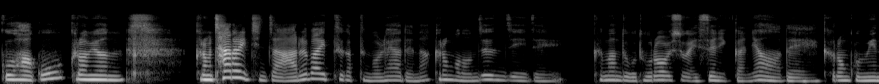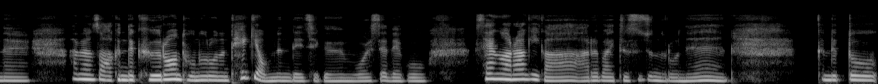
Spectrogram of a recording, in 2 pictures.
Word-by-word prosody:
구하고 220 +6 +2
그러면 215 -3 +4 0.7
'그럼 220 -2 +5
차라리 310 -1 +8
진짜 190 -5 -5
아르바이트 230 +5 -2
같은 190 -2 -12
걸 165 +1 -9
해야 190 0 -7
되나?' 175 +3 -12
그런 220 -2 -5
건 185 -3 -8
언제든지 185 0 -8
이제 155 +3 -16 0.3
그만두고 195 -4 -7
돌아올 195 +2 -6
수가 180 -3 -7
있으니깐요. 165 +1 -7
네 155 -2 -9
그런 185 0 -6
고민을 175 -1 -3 0.4
하면서 230 -3 +3
아 195 - -1
근데 205 0 +4
그런 220 +3 +6
돈으로는 195 -2 +1
턱이 300 0 0
없는데 160 0 -1
지금 155 0 -4
월세 165 +2 -4
내고 160 0 -5 0.5
생활하기가 225 -9 +3
아르바이트 175 +1 -3
수준으로는. 170 -1 -2 0.9
근데 205 -1 -1
또 200 -3 +2
185 Hz, 325 characters per minute, -24 LUFS, 165-215 Hz, 0.9 s, 차라리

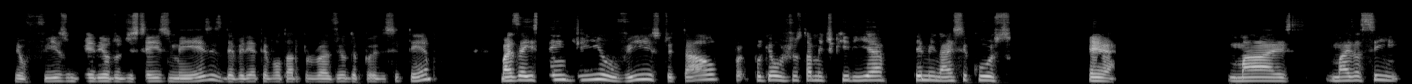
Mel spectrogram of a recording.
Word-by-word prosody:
eu 135 -1 -1
fiz 150 +3 -4
um 150 - -7
período 150 0 0
de 140 +1 -5
6 150 -1 -1
meses, 155 +9 0
deveria 140 +1 -2
ter 145 - -5
voltado 140 0 -4
para 140 - -10
o - - -7
Brasil 140 +1 -2
depois 140 -1 -5
desse 130 +4 -8
tempo, 210 +12 -2 0.6
mas 175 0 +7
aí 195 -1 +7
estendi 215 +2 0
o 195 -6 +3
visto 200 +10 -1
e - - -4
tal, 230 +1 +1
por - - -7
porque 190 0 -2
eu 200 -1 +4
justamente 190 +1 -3
queria 195 0 +1 0.3
terminar 190 -4 +2
esse 180 +4 -3
curso. 195 - 0 0.8
É. 165 -3 +8 1.2
Mas 165 -1 +4 0.3
mas, 175 +2 0
assim, 190 +2 -3
170 Hz, 150 wpm, -23 LUFS, 150-195 Hz, 1.2 s, É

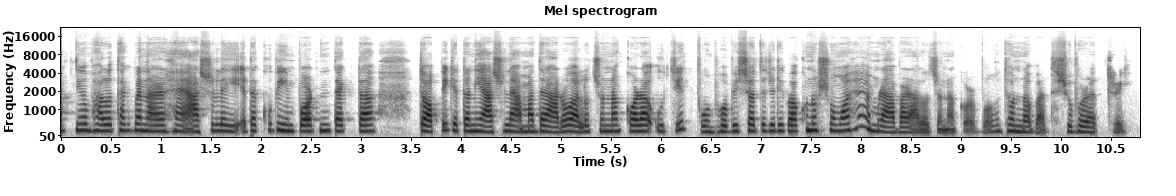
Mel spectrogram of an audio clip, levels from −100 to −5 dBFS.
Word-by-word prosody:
আপনিও 245 +2 -2
ভালো 230 0 +2
থাকবেন। 245 0 +1
আর 215 - +3
হ্যাঁ, 220 -1 +1
আসলেই 225 +1 -3
এটা 230 - -2
খুবই 250 +1 -2
ইম্পোর্টেন্ট 220 +1 +2
একট 220 +1 -9 0.6
টপিক। 215 +4 +4
এটা 225 - 0
নিয়ে 215 -2 +3
আসলে 215 +3 -2
আমাদের 210 +1 +1
আরো 190 +3 +1
আলোচনা 215 +1 -2
করা 220 0 +5 0.2
উচিত। 255 +6 -6 0.3
ভবিষ্যতে 220 +2 0
যদি 230 0 -1
কখনো 245 +3 +3
সময় 235 +1 +1
হয় 380 +1 -3
আমরা 215 -5 +1
আবার 180 0 0
আলোচনা 90 -1 -4
করব। - - -9 0.3
ধন্যবাদ। 205 -3 -1 0.2
শুভরাত্রি। 200 -4 -4
220 Hz, 165 wpm, -23 LUFS, 210-235 Hz, 0.6 s, করা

